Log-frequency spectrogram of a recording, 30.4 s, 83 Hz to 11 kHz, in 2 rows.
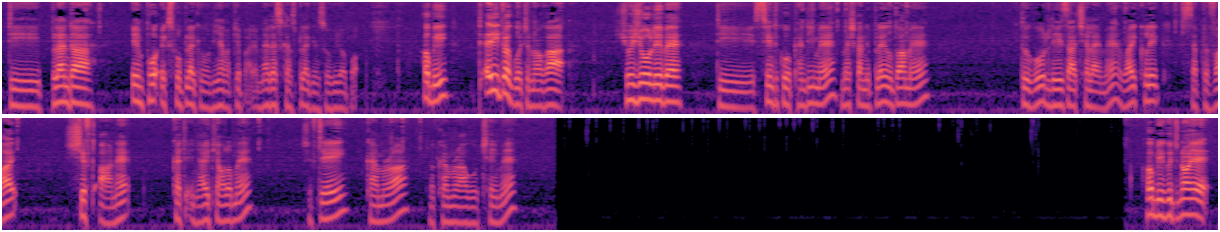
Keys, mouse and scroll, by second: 6.4-9.0 shift+middle drag, 9.0-14.1 shift+drag, 9.1 shift+a, 12.4 Tab, 12.8 s, 16.5 shift+r, 16.8 shift+r, 17.0 shift+r, 17.5 shift+r, 18.8 Tab, 18.8 shift+a, 21.1 ctrl+alt+KP_0, 21.7-22.3 drag, 21.7-22.3 middle drag, 21.7-22.3 right drag, 22.5 q, 23.8-25.9 ctrl+middle drag, 26.1-28.2 shift+middle drag, 27.2 q, 28.2 click, 28.4-30.4 shift+middle drag.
